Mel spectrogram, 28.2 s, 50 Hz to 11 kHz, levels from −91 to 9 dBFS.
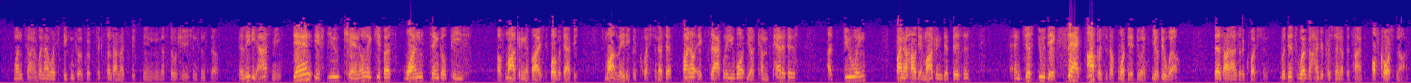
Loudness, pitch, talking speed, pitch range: -17 LUFS, 140 Hz, 185 wpm, 130-160 Hz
